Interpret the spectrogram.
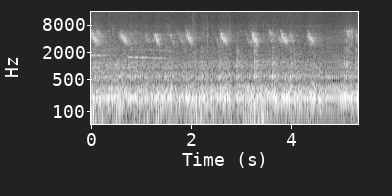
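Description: A small bird chirping over and over, short falling chirps about every half second, over a steady low hum.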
